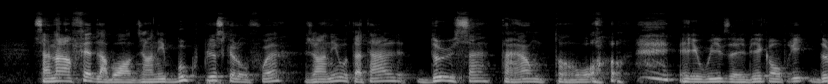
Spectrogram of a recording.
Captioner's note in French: rires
